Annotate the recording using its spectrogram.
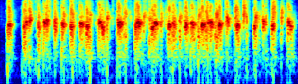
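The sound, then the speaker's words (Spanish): A small group applauding themselves claps together in a dense, steady burst of sharp hand claps that fills the whole moment, with no one speaking over it. “¿Qué os parece si nos damos a nosotros mismos un súper aplauso por haberlo hecho también?”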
